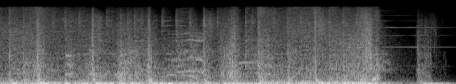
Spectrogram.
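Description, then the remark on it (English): Cars fire cannons: loud, dense cannon fire booms again and again over a constant roaring din, the blasts coming in quick irregular succession before cutting off abruptly, leaving a brief quieter tail. “Ooh, cannon cars.”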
